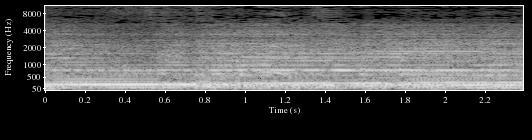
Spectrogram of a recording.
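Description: Live rock band playing loud, with electric and acoustic guitars strumming over the rest of the band.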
